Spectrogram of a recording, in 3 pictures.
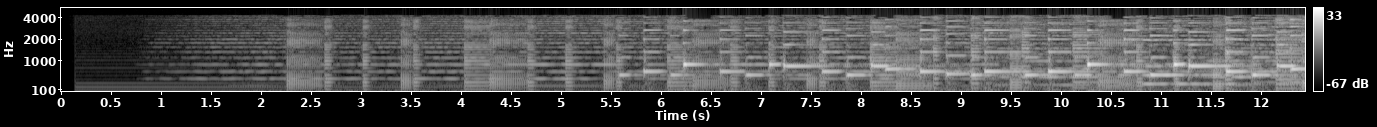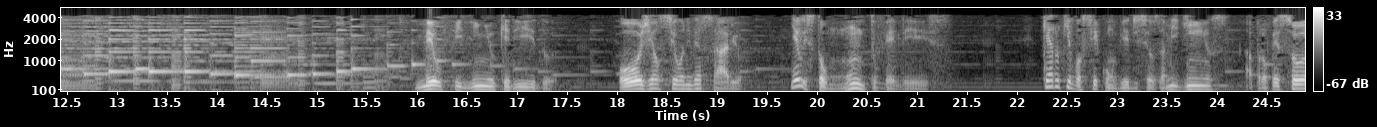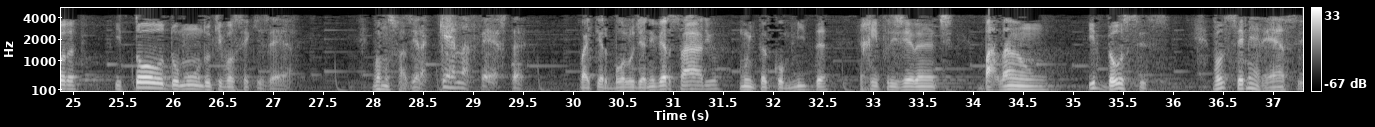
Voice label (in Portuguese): Filho Criança Masculino; Aniversários; Aniv Familiar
